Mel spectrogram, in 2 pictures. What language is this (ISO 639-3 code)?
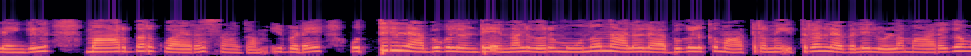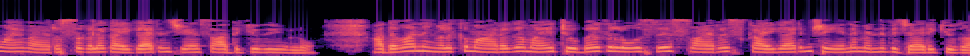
mal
